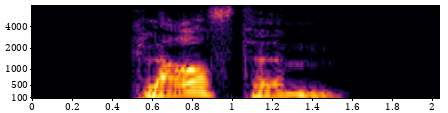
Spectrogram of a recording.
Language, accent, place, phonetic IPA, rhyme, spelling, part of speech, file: German, Germany, Berlin, [ˈklaːɐ̯stəm], -aːɐ̯stəm, klarstem, adjective, De-klarstem.ogg
- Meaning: strong dative masculine/neuter singular superlative degree of klar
